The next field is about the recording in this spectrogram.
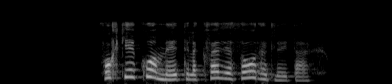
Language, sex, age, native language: Icelandic, female, 30-39, Icelandic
